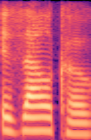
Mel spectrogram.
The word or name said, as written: Izalco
